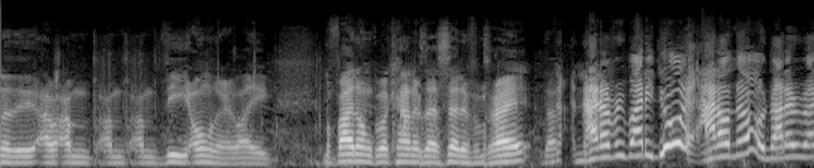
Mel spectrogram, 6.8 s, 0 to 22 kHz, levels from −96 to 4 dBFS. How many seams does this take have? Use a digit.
6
